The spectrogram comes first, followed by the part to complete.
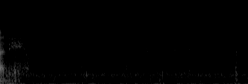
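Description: Near silence: a man's narration trails off at the very start, then only faint room tone.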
